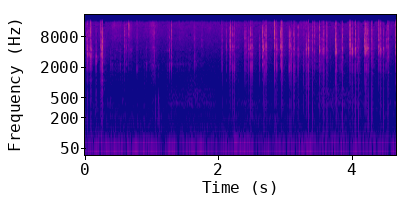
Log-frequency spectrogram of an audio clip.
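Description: Long nails rapidly tap and scratch the top, edges and sides of a solid, translucent green glycerin soap bar held in the hand. The result is a quick run of crisp, bright clicks and dry scraping strokes that die away almost instantly, over a steady low hum.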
